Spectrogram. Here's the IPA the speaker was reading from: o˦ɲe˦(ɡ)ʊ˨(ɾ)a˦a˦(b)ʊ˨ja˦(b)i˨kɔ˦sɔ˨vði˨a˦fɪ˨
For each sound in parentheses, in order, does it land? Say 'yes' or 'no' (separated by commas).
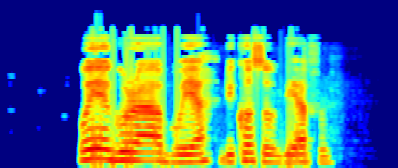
yes, yes, yes, yes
